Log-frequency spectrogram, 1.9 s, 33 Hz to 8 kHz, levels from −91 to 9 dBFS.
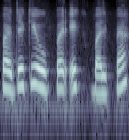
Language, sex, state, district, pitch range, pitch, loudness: Hindi, female, Jharkhand, Ranchi, 235-270 Hz, 250 Hz, -15 LUFS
